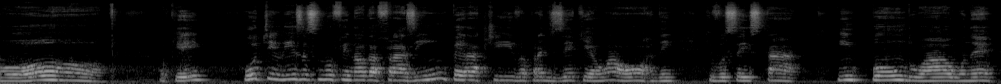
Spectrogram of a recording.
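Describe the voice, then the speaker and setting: A woman's voice: lowish voice, warm tone, reverberant. Woman teacher explaining patiently. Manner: explains step by step, checks in with "ok?" and "né?". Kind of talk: classroom explanation.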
